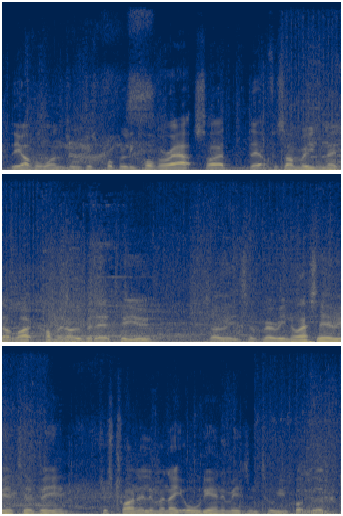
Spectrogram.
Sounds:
Speech

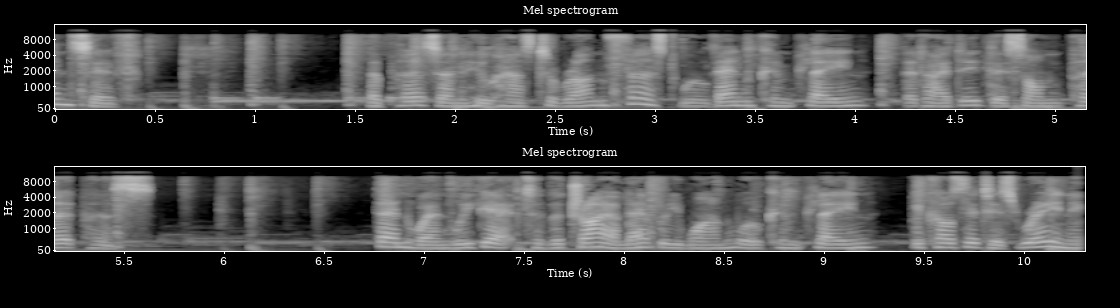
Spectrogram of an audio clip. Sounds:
Speech, Music

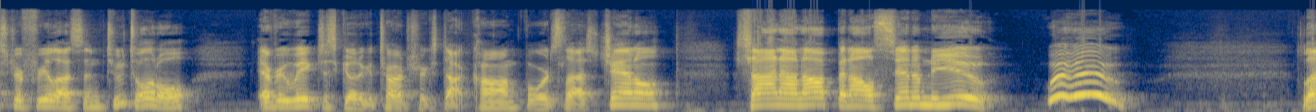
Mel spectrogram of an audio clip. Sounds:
Speech

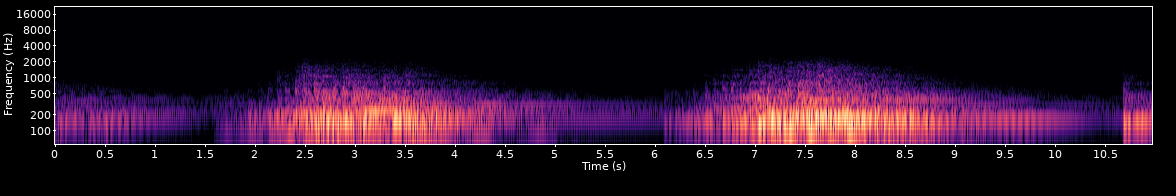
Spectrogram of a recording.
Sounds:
Timpani, Music

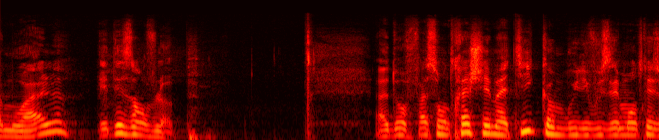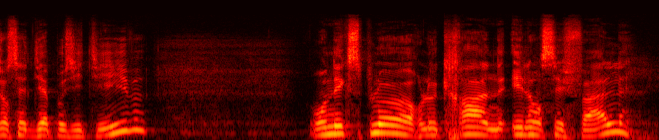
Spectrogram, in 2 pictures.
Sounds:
Speech

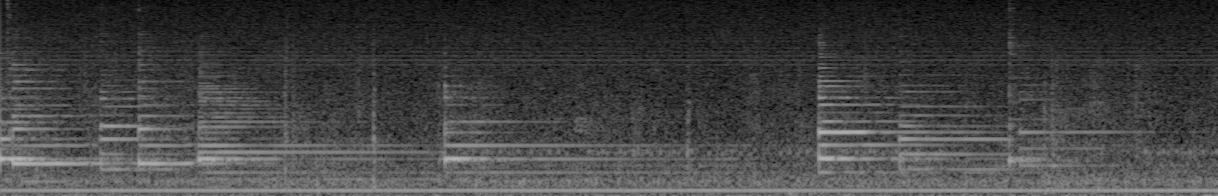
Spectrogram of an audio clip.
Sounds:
Music

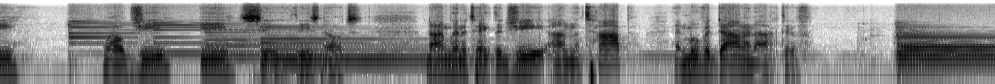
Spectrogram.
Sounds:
Speech, Strum, Plucked string instrument, Music, Guitar, Musical instrument

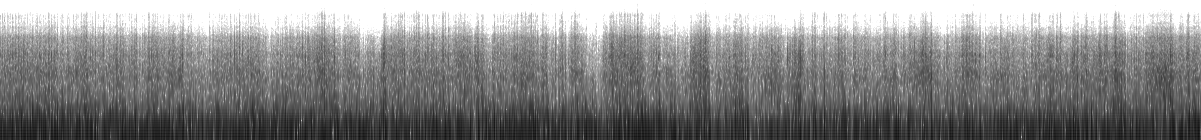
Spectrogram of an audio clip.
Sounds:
Vehicle

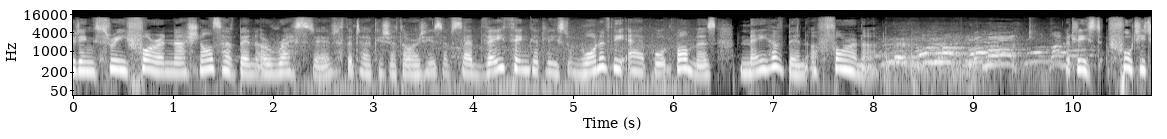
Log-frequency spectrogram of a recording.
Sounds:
Speech

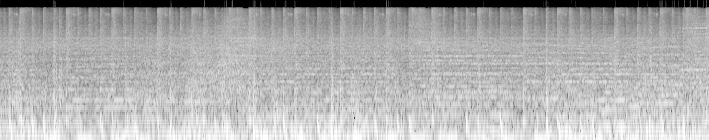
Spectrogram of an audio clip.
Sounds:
Music

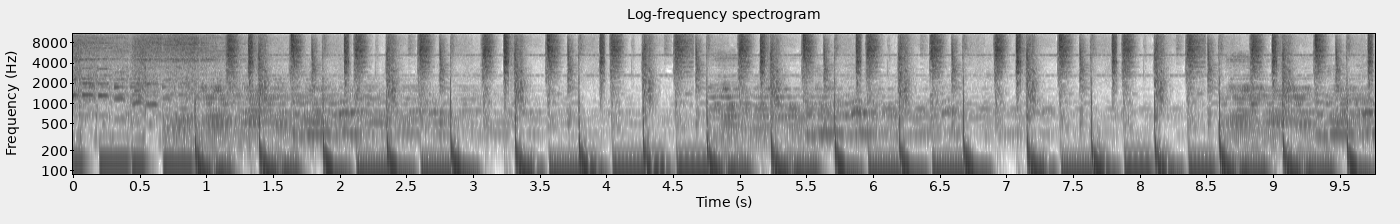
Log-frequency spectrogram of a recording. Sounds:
Exciting music, Music

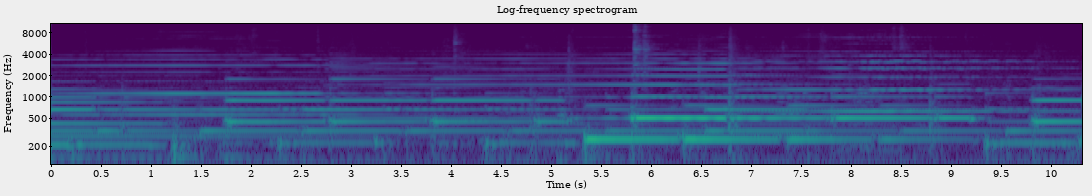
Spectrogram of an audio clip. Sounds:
Music, Musical instrument, fiddle

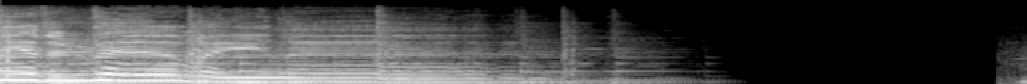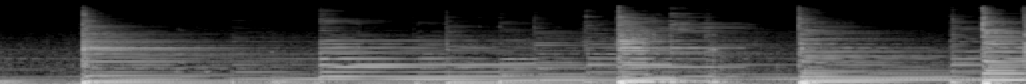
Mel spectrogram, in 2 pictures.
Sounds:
Music

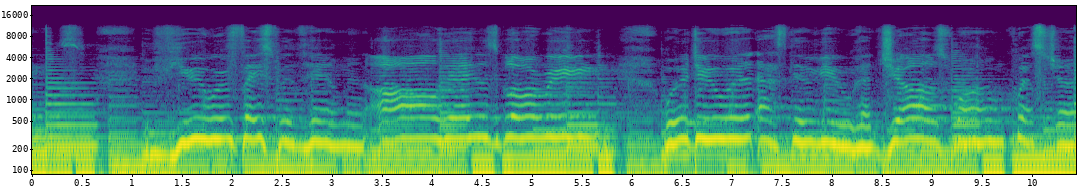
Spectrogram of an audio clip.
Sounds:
Acoustic guitar, Strum, Musical instrument, Plucked string instrument, Guitar, Music

